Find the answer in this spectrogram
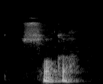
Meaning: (noun) Association football; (verb) To kick the football directly off the ground, without using one's hands
- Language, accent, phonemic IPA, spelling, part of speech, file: English, Southern England, /ˈsɒk.ə/, soccer, noun / verb, LL-Q1860 (eng)-soccer.wav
